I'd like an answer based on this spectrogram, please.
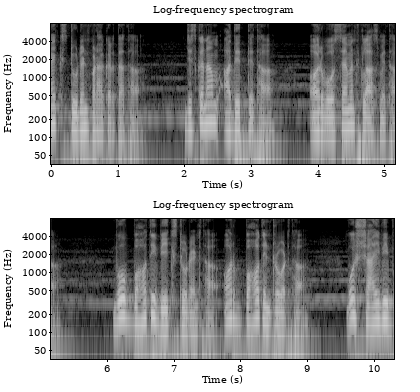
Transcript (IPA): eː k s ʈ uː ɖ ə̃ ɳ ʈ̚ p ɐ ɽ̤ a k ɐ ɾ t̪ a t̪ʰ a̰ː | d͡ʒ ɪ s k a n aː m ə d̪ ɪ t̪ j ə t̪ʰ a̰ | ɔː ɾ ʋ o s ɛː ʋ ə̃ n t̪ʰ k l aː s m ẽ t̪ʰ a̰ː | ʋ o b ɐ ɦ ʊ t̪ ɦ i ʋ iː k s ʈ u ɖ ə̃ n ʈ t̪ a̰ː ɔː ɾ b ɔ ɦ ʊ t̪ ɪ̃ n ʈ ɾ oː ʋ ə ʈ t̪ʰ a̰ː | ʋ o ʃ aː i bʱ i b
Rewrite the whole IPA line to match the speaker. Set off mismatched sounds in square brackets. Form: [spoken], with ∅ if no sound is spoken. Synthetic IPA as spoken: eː k s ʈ uː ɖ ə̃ ɳ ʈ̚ p ɐ ɽ̤ a k ɐ ɾ t̪ a t̪ʰ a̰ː | d͡ʒ ɪ s k a n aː m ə d̪ ɪ t̪ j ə t̪ʰ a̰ | ɔː ɾ ʋ o s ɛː ʋ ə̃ n t̪ʰ k l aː s m ẽ t̪ʰ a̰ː | ʋ o b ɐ ɦ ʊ t̪ ɦ i ʋ iː k s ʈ [uː] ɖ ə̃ [ɳ] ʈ [t̪ʰ] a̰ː ɔː ɾ b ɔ ɦ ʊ t̪ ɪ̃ [ɳ] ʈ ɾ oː ʋ ə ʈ t̪ʰ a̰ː | ʋ o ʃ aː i bʱ i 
